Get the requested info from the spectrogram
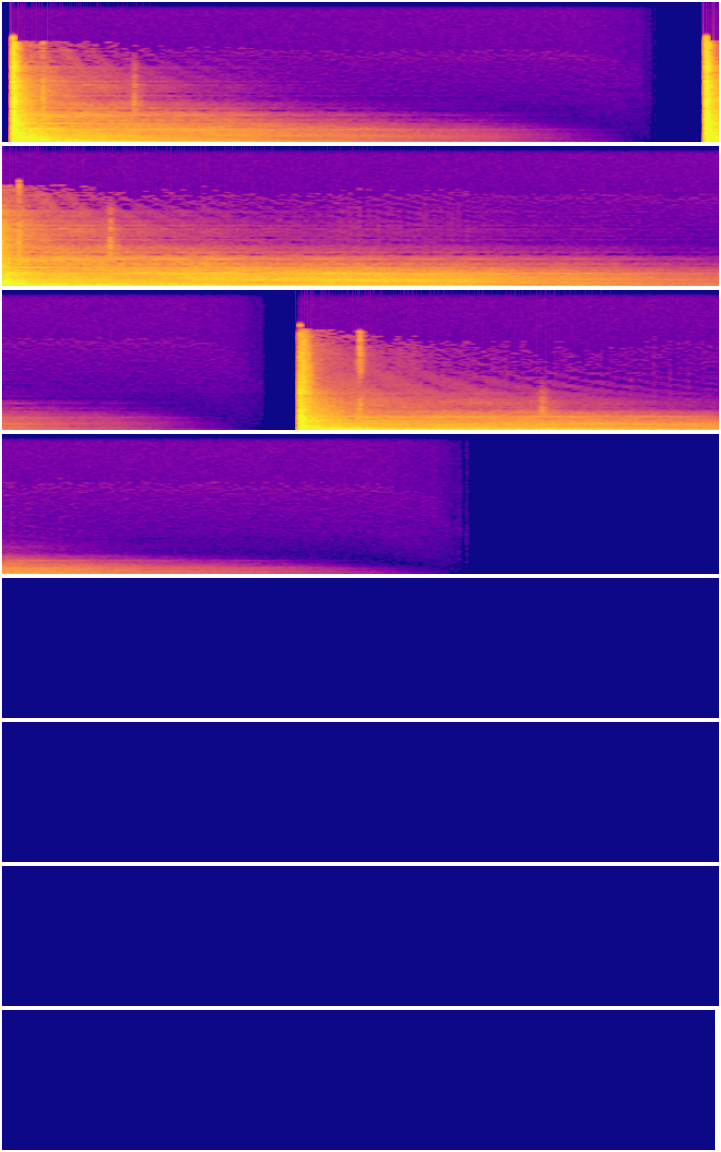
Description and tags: realizations or fighting
scary piano key hits with reverb used for a film project I just finished
effect, sound-effect, scary, suspense, sound, industrial, hit, design, fx, reverb, piano, horror, terror, soundboard, key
